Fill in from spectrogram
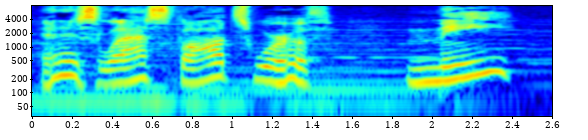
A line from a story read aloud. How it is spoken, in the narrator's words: wailing, says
